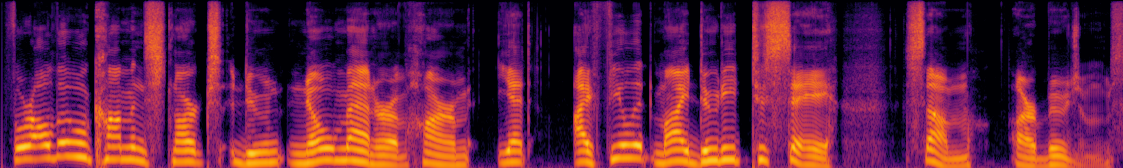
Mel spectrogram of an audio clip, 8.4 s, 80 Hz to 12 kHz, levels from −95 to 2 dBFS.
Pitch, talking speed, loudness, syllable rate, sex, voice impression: 165 Hz, 140 wpm, -18 LUFS, 3.7 syllables/s, male, masculine, very middle-aged, slightly thick, tensed, slightly powerful, bright, slightly hard, clear, slightly halting, cool, slightly intellectual, very refreshing, sincere, calm, mature, friendly, reassuring, very unique, slightly elegant, wild, slightly sweet, very lively, kind, intense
